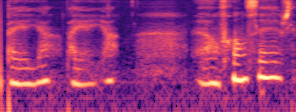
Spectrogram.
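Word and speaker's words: paella: En anglais, on dit pay. Payala, on prononce le l. Je crois qu' en espagnol c'est Payaya.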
